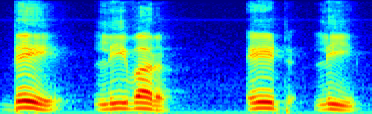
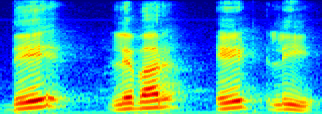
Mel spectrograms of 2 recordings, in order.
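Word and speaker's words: deliberately: थोड़ा डिफिकल्ट है टर्म, तो देखो, दे लीवर एट ली, 4 टुकड़े करो। दे लिवर लिवर एट ली, दोबारा बोलो। दे लिवर एट ली, दोबारा बोलो।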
